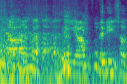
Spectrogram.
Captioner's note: laughter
